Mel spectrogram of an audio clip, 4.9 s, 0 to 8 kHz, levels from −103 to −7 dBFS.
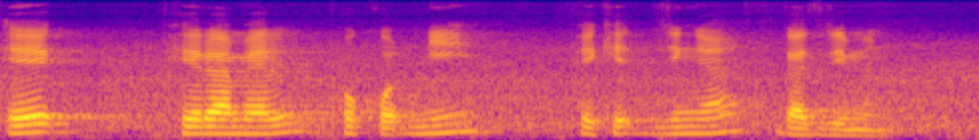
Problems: constant background noise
